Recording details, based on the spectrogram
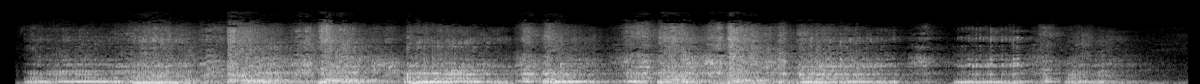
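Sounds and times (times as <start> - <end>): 
lion sounds: 0.2 - 11.9.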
